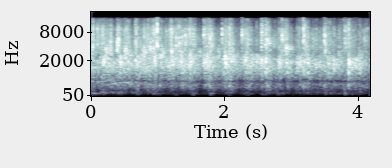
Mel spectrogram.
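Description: A crowd applauds steadily, dense overlapping claps forming a loud, even wash of sound that holds without pause for several seconds.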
